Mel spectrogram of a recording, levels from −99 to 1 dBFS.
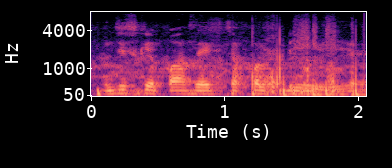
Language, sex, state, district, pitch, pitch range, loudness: Hindi, male, Haryana, Rohtak, 105 Hz, 100-110 Hz, -17 LUFS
